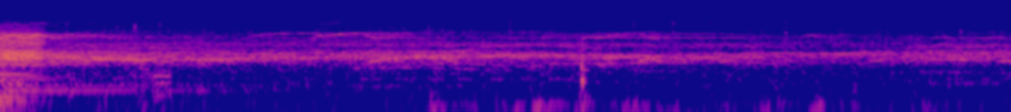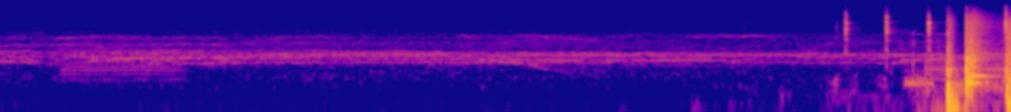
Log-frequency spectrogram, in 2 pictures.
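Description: A band number cuts off at the start, leaving a quiet pause in a musician's monitor mix with faint, distant voices. A drum hit comes right at the end.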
